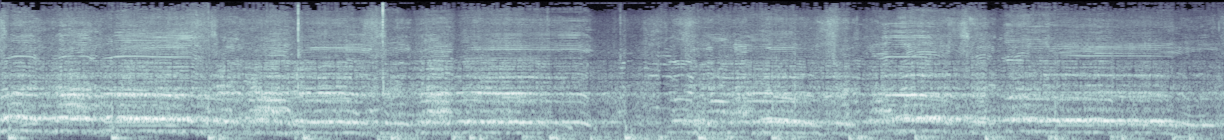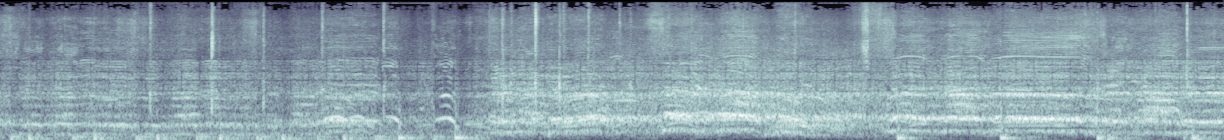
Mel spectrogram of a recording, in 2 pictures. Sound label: denmark chant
